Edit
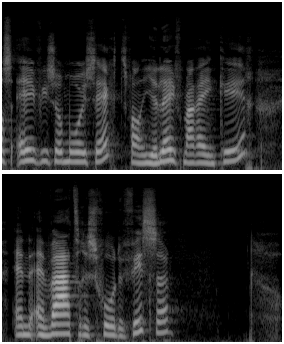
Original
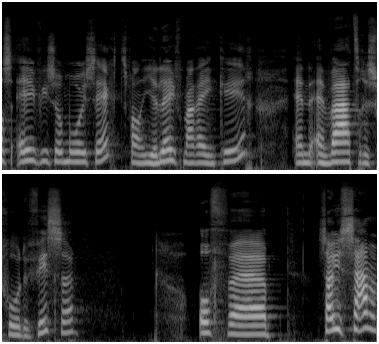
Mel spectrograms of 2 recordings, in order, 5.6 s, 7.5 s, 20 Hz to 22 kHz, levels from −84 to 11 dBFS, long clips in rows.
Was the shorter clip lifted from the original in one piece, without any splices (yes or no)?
yes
